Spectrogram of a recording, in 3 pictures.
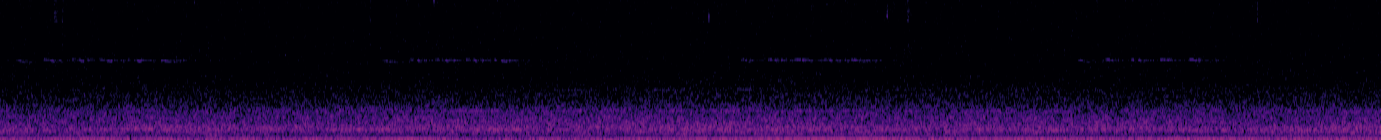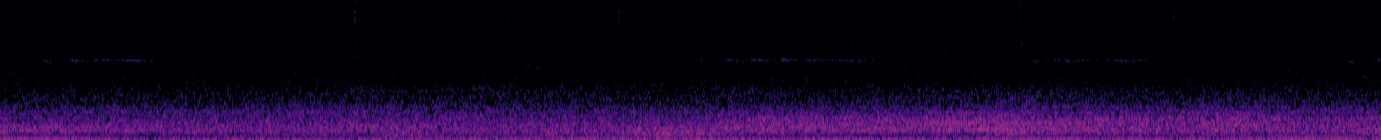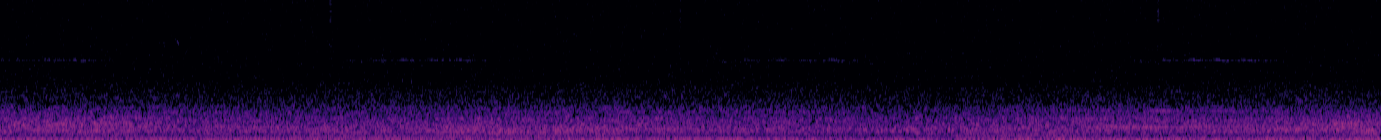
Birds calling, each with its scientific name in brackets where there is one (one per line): Tufted Titmouse (Baeolophus bicolor)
